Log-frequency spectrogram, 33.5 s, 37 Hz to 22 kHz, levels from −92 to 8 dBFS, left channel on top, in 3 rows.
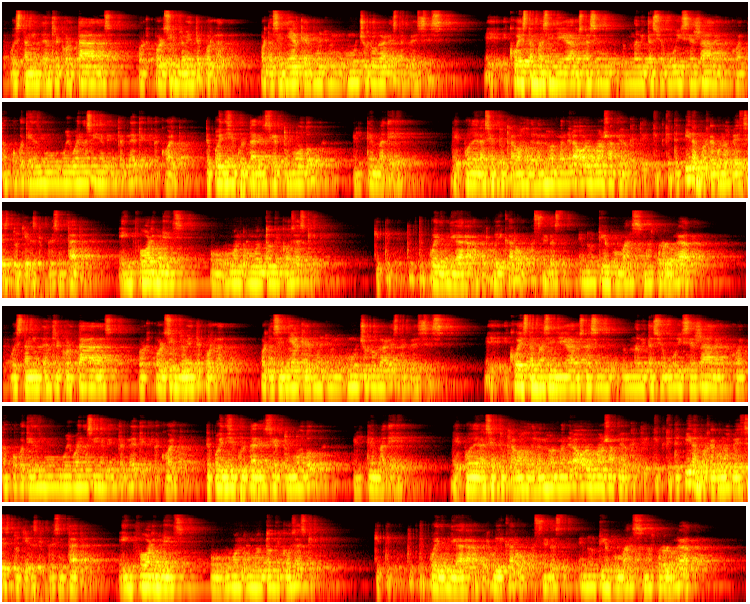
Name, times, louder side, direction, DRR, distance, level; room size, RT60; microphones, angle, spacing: voice 1, 0.1-1.6 2.0-3.3 3.9-6.6 7.2-13.9 14.2-15.9 16.5-17.2 17.9-23.6 24.1-25.1 25.5-27.1 28.0-30.8 31.0-32.7, right 1 dB, 85° left, 1 dB, 7.1 m, -19 dB
29.5 x 25.0 x 6.4 m, 1.3 s
head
